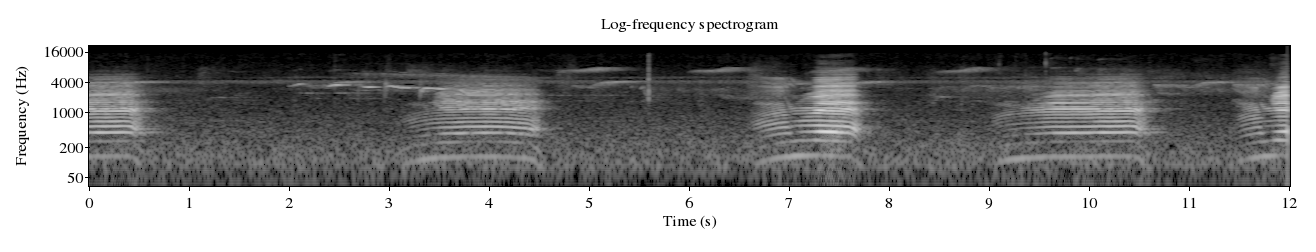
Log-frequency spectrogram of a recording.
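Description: Calf mooing repeatedly: drawn-out calls of about a second each, a few seconds apart.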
